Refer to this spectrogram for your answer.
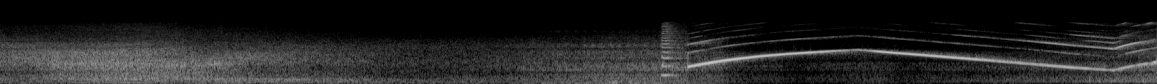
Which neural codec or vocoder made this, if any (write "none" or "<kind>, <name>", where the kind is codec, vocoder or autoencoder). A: none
